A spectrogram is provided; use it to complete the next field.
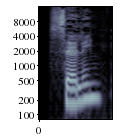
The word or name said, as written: saling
